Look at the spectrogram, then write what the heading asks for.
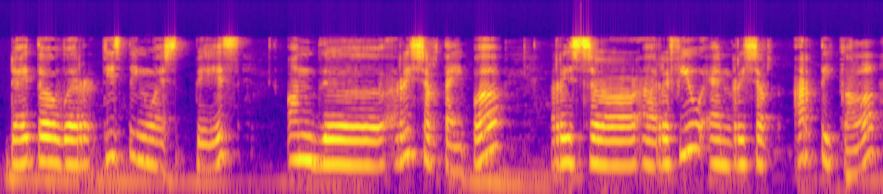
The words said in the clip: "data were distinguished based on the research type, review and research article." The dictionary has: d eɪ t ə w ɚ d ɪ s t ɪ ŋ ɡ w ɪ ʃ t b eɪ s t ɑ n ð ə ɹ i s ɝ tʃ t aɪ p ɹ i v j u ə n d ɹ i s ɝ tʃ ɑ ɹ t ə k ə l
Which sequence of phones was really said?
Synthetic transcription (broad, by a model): d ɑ t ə w ɚ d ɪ s t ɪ ŋ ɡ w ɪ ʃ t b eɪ s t ɑ n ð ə ɹ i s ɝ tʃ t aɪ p ɹ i f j u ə n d ɹ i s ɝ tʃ ɑ ɹ t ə k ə l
